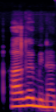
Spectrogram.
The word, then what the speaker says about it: आगा मीना: और मैंने पिछले एपिसोड में गलत नाम प्रोनाउंस किया था, आगा मीना था, गुल नहीं था वो।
